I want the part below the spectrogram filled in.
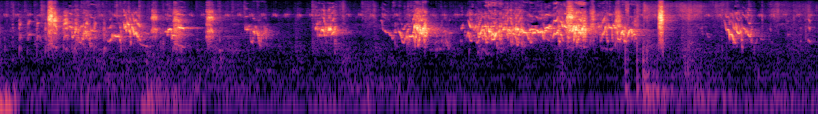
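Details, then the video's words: Lovebirds singing: a scratchy, high chattering of squeaks and short squawks in uneven bursts, with brief pauses between clusters. "Lovebirds Sounds Lovebirds Singing"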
